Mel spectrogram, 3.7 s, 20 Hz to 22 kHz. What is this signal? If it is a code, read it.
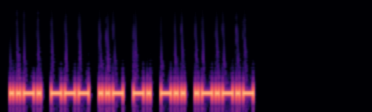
Morse code, heard as a keyed tone, about 34 wpm, 700 Hz. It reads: FOUND.
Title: Sentences from Top 1000 Words - Review Part 4 - 35wpm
